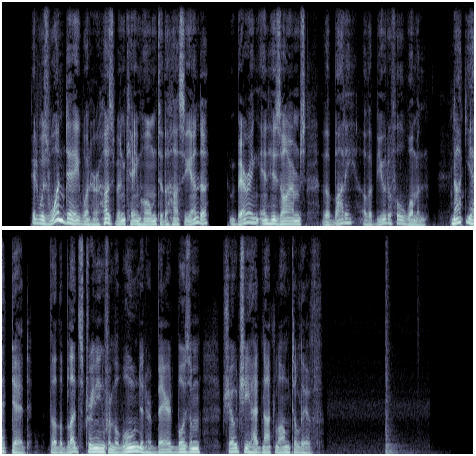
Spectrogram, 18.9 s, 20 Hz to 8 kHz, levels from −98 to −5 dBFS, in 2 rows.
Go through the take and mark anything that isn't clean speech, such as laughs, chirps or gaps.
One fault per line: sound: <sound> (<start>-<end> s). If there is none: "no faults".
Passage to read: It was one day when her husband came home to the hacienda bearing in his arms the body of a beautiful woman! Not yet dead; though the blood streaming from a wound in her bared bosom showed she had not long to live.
sound: thud (17.1-17.8 s)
